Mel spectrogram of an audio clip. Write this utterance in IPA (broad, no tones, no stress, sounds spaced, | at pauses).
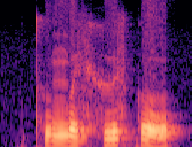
t̪ʰ u ŋʷ e z x ɯ z k o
